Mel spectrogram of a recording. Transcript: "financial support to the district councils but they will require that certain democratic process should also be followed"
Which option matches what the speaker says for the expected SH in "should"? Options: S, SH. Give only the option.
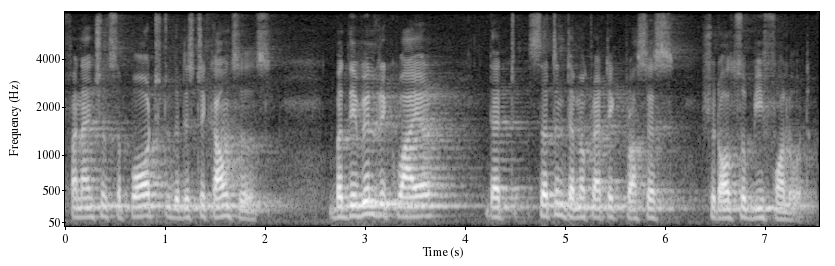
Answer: SH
